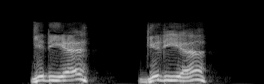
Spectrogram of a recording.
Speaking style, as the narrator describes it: was frantically shouting from the porch

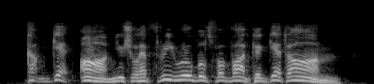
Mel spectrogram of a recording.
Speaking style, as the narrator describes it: Rostov shouted

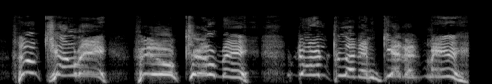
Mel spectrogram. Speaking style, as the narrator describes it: he screamed

